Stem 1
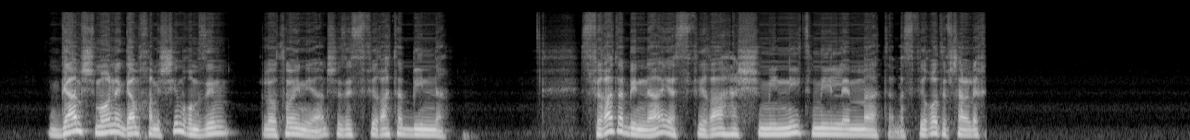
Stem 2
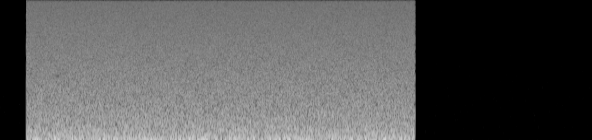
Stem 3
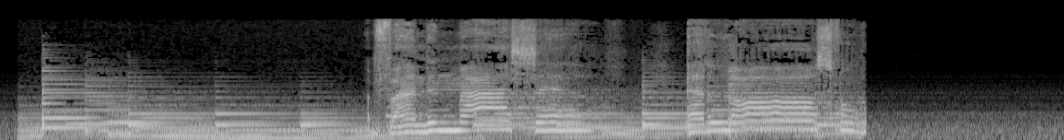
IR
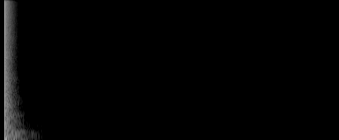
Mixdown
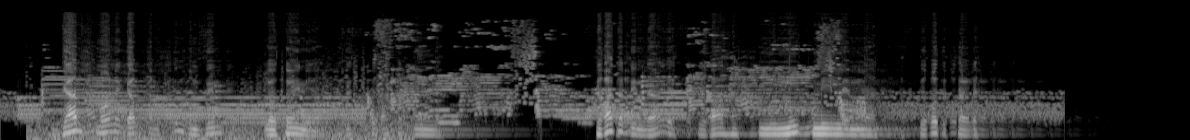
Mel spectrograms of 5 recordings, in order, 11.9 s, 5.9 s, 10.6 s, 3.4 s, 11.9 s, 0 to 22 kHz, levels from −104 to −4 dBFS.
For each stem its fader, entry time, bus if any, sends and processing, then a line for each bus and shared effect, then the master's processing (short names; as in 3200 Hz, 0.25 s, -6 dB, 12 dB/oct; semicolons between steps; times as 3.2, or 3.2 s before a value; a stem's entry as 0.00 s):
-10.0 dB, 0.00 s, no bus, no send, echo send -17.5 dB, bell 2800 Hz -6.5 dB 1.1 oct; phaser 0.37 Hz, delay 2.5 ms, feedback 32%; upward expander 2.5:1, over -41 dBFS
-12.0 dB, 0.00 s, bus A, no send, no echo send, spectral gate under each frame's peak -15 dB strong
+3.0 dB, 0.00 s, bus A, send -21 dB, no echo send, spectral limiter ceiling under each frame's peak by 27 dB; HPF 600 Hz 12 dB/oct; loudest bins only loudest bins 16
bus A: 0.0 dB, treble ducked by the level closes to 430 Hz, closed at -28 dBFS; compressor 2:1, threshold -53 dBFS, peak gain reduction 12.5 dB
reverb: on, RT60 0.25 s, pre-delay 3 ms
echo: feedback echo 0.191 s, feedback 49%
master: dry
